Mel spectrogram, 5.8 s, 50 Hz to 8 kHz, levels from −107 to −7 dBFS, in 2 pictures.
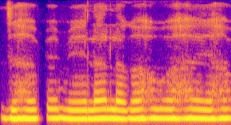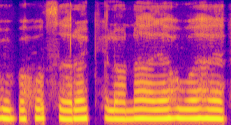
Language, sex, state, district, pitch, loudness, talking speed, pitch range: Hindi, female, Jharkhand, Garhwa, 215 Hz, -11 LUFS, 145 wpm, 210-220 Hz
